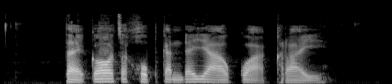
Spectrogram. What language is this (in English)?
Thai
